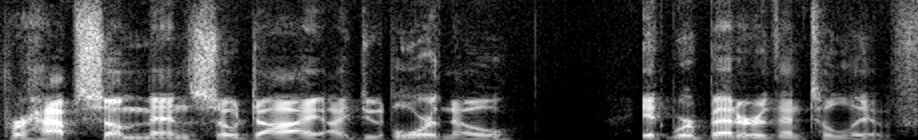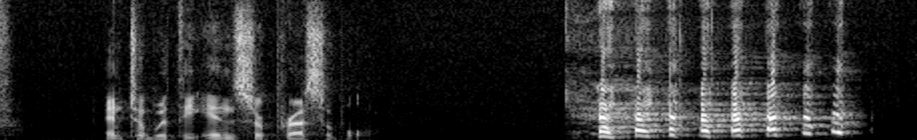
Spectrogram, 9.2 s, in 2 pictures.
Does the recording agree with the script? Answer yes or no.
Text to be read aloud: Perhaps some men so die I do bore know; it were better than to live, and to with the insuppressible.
yes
